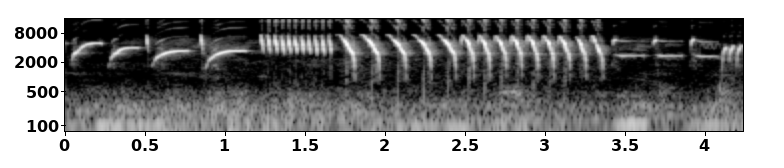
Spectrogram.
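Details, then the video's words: Canary in full ngerol song, used to coax young canaries into singing; a few looping whistles, a dense buzzy rattle, a fast trill of down-slurred notes, then short flat piping notes. "kenari gacor panjang TEMBAKAN NGEROL ini ampuh buat pancingan kenari paud belajar bunyi"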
